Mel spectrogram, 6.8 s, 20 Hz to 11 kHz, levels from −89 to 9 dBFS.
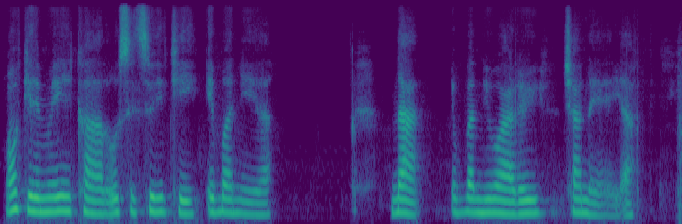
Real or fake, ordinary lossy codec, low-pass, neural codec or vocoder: fake; none; 9.9 kHz; codec, 16 kHz in and 24 kHz out, 0.6 kbps, FocalCodec, streaming, 4096 codes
